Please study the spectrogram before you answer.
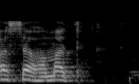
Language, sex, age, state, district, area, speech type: Hindi, female, 18-30, Uttar Pradesh, Azamgarh, rural, read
